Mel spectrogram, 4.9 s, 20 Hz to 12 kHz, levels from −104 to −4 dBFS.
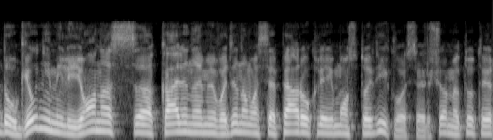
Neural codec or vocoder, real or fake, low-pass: codec, 16 kHz, 16 kbps, FunCodec, trained on LibriTTS, 50 frames a second; fake; 7.2 kHz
